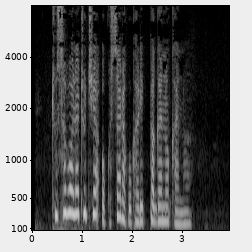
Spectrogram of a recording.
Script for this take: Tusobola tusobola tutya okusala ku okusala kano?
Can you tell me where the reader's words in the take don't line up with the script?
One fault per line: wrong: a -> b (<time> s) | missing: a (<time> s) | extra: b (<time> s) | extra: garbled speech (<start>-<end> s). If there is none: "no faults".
missing: tusobola (0.9 s)
wrong: okusala -> kalippagano (2.0 s)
